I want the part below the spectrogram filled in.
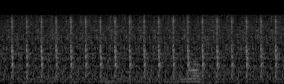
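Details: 2005 Volvo S60, 2.4 naturally aspirated petrol, idling with a sharp, regular knock of about 3.5 per second from the connecting rod bearings. After an additive treatment and an hour at raised rpm, the knock reportedly went away and the smoking stopped.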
